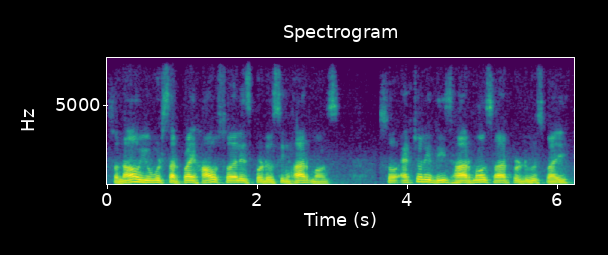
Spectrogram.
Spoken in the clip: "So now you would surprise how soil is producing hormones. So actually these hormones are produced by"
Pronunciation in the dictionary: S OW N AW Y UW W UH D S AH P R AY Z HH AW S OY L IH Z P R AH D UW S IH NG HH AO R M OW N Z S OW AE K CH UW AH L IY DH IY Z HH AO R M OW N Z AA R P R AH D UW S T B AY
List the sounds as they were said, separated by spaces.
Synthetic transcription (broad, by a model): S OW N AW Y UW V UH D S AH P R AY HH AW S OY L IH Z P R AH D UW S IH NG HH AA R M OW N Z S OW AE K CH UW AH L IY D IY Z HH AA R M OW N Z AA R P R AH D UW S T B AY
